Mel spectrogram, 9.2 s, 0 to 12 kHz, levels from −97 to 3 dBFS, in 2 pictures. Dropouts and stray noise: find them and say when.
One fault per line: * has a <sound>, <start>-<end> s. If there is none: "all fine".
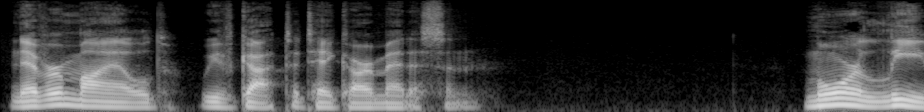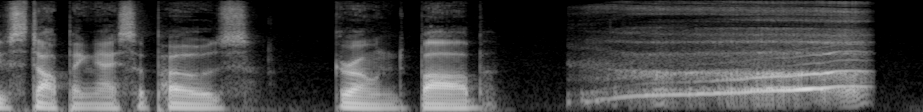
* has a breath, 7.5-9.0 s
